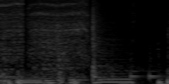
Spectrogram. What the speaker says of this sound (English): drill out all the rows one at a time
